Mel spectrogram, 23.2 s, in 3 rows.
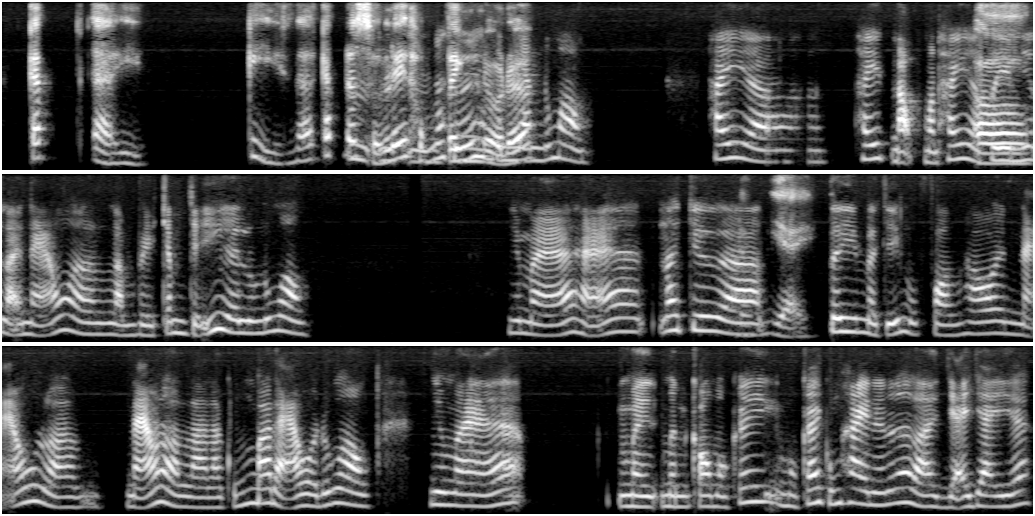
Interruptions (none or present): present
